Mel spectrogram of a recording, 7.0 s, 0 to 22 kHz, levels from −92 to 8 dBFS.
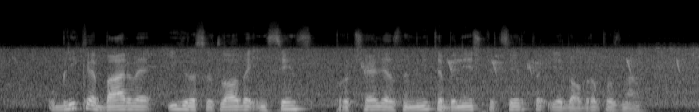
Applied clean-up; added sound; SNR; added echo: none; Bird vocalization, bird call, bird song; 15 dB; none.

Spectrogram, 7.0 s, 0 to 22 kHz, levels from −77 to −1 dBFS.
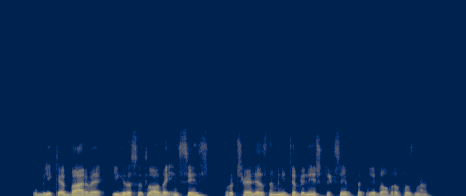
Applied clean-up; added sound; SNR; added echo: neural mask model DeepFilterNet 3.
